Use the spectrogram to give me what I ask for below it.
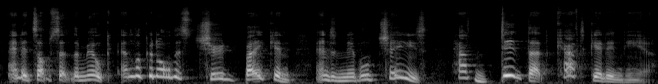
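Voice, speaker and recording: A man's voice: sits high, gravelly, a little mellow, husky, voice pushed up, exaggerated voice. A man voicing a fussy, easily outraged middle-aged aunt in a children's story, exclaiming and nagging indignantly.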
